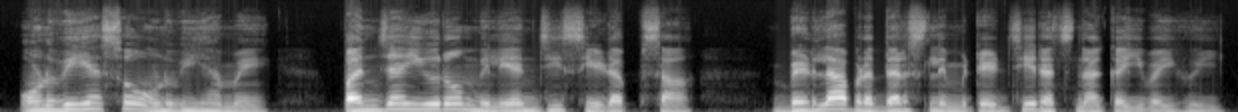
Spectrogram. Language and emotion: Sindhi, neutral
